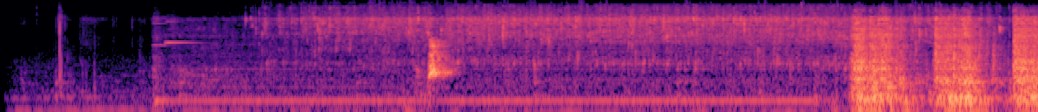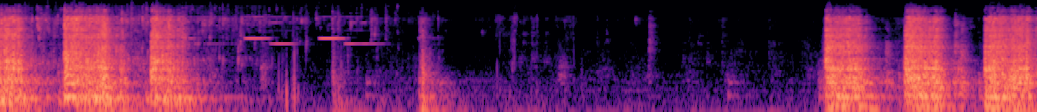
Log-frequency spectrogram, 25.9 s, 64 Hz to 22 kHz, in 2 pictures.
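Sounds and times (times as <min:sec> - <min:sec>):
washing machine humming: 0:01.9 - 0:20.8, 0:23.2 - 0:25.9
short electronic beeps: 0:15.4 - 0:17.9.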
